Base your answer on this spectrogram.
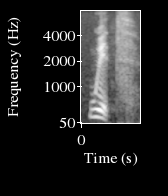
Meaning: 1. The state of being wide 2. The measurement of the extent of something from side to side 3. A piece of material measured along its smaller dimension, especially fabric
- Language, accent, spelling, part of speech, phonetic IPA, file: English, US, width, noun, [wɪd̪θ], En-us-width.ogg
